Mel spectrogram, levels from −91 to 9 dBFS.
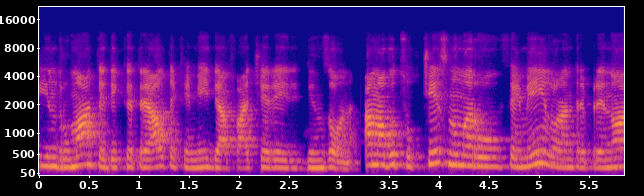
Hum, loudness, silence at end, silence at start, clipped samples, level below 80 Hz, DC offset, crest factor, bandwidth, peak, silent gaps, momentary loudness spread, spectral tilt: none; -22 LUFS; 0 s; 0 s; under 0.1%; -68 dBFS; under 0.1%; 16 dB; 11.5 kHz; -6 dBFS; none; 7 LU; -5.5 dB/octave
